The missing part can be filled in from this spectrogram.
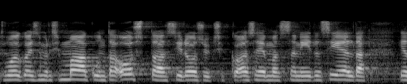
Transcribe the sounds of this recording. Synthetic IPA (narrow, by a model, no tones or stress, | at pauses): t̪ʋoikoes̬imerksmɑːkunt̪ɑost̪ɑːssidosyksikːøɑsemɑsːɑniːt̪æsielt̪æ | jɑ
